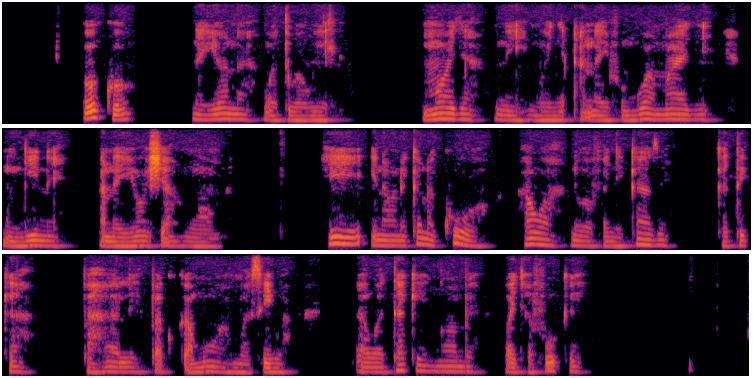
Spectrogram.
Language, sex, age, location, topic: Swahili, female, 36-49, Nakuru, agriculture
